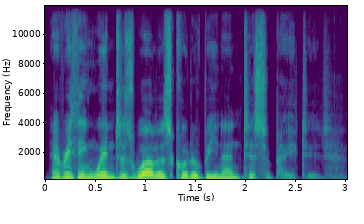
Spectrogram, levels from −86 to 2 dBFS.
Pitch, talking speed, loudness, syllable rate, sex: 155 Hz, 180 wpm, -17 LUFS, 6.0 syllables/s, male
